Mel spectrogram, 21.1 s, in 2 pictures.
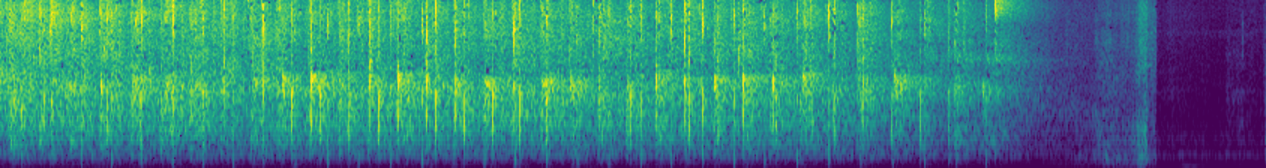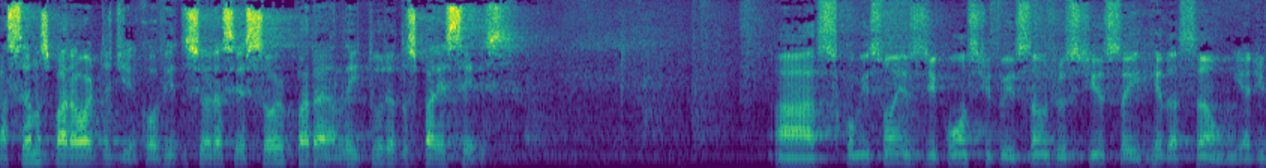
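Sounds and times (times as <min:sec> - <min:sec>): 
standing crowd applause: 0:00.0 - 0:08.7
speech: 0:10.6 - 0:14.9, 0:17.0 - 0:21.1.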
